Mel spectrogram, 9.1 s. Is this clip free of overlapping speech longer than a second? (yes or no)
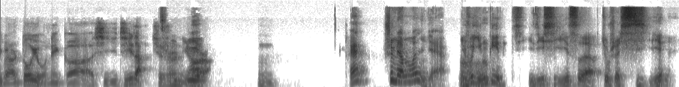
yes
